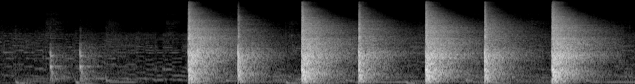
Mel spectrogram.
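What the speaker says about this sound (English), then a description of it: "Then we're gonna hit the knuckle right here." Metal hammer strikes on the steering knuckle of a Honda Talon 1000R during an A-arm install, two light taps followed by seven loud, ringing blows at a steady rhythm, close up with no talk.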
